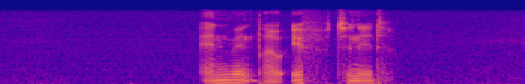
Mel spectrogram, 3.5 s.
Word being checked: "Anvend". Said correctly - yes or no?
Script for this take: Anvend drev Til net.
yes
